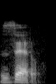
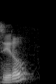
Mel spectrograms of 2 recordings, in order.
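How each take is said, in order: First: It is pronounced the Polish way. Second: It is pronounced the English way. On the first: The speaker calls it right. "it is called as zero" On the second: The speaker calls it wrong. "Zero is not called as zero"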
